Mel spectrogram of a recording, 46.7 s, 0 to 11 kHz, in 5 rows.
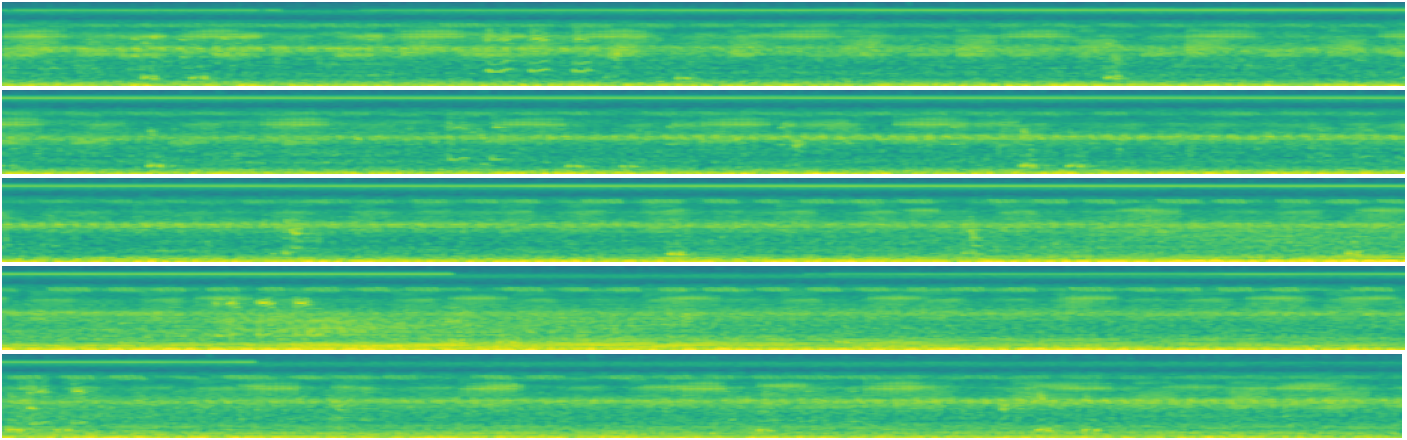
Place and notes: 桃米紙教堂, 桃米里桃米巷 - Frogs chirping
Frogs chirping, Traffic Sound
Nantou County, Puli Township, 桃米巷52-12號, 18 April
